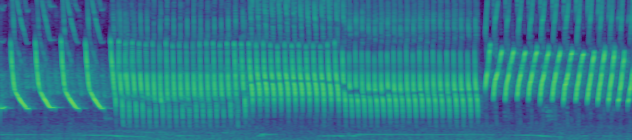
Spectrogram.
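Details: A canary sings a few sharp down-slurred notes, then holds a long fast rattling trill for several seconds, ending in quicker bright sweeping phrases.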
